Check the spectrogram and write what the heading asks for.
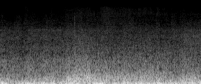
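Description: Wind buffeting the camera microphone on an electric scooter riding at road speed: a steady low rumble.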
